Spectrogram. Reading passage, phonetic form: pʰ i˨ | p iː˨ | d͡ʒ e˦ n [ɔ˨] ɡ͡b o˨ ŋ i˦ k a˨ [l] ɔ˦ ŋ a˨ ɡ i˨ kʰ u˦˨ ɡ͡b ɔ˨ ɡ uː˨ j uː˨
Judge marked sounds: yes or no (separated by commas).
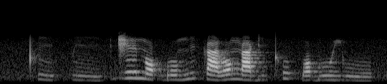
yes, yes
